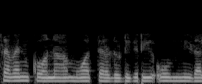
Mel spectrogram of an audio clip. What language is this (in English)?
Kannada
